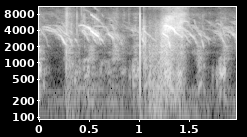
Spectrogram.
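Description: Chicken chicks, including a reddish one, peep in a brood of fourteen kept at a home coop, their high thin calls chirping repeatedly and close with a few clucks from a hen mixed in.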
